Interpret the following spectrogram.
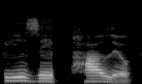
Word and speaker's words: pesäpallo: In Finnish pronunciation, Pesäpallo, literally meaning nest ball or Swedish bubble, colloquially known in Finnish as pieces and also referred to as a Finnish baseball.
